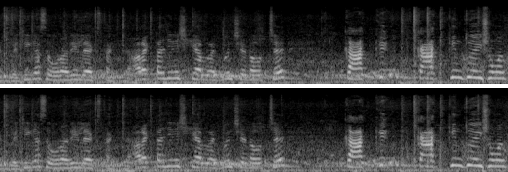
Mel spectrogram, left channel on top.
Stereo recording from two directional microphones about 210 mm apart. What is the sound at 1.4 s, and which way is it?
Speech, centre (ahead or behind).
